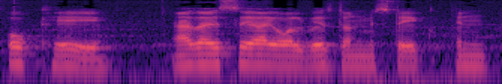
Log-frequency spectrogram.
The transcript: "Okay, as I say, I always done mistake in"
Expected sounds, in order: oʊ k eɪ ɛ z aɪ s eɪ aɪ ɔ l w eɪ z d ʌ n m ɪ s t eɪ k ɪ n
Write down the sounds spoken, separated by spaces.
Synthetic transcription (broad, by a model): oʊ k eɪ ɛ z aɪ s eɪ aɪ ɔ l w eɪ z d ʌ n m ɪ s t eɪ k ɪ n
